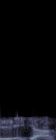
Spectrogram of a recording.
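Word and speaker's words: Liya: Mon prénom, comment ça se prononce? Oui, s'il te plaît. Ah, mon prénom. Alors, mon prénom, c'est Lia.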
